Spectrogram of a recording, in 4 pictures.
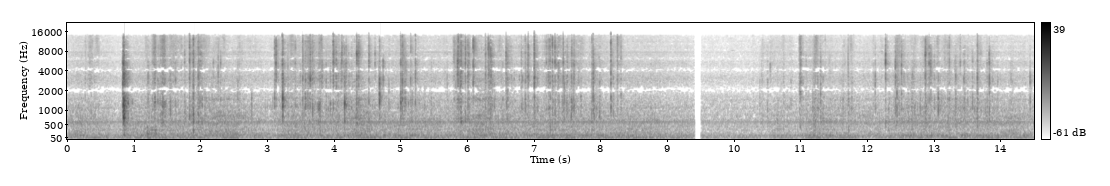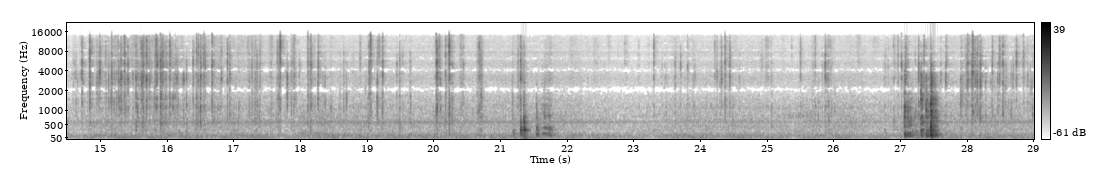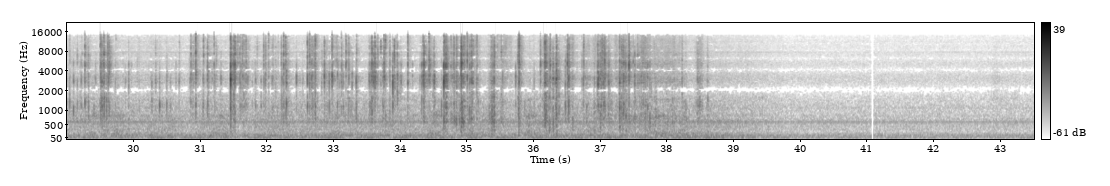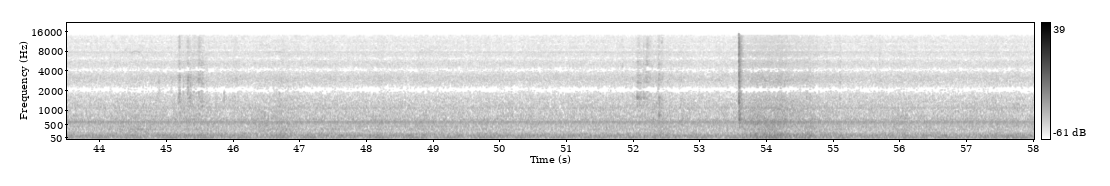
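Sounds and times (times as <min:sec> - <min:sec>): plastic bag crinkling: 0:00.8 - 0:08.4, 0:10.4 - 0:21.8, 0:23.2 - 0:38.7.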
